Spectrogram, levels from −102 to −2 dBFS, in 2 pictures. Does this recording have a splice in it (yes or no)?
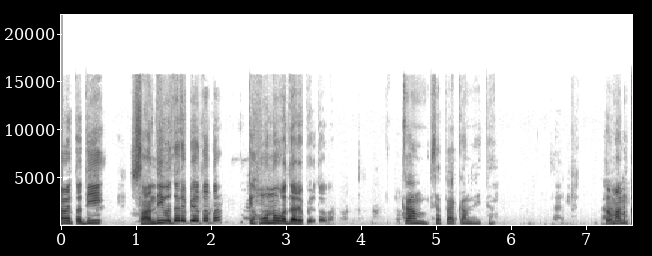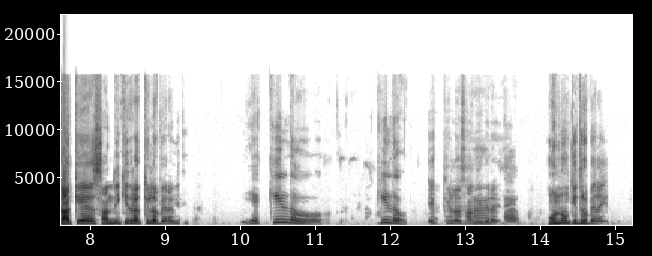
no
